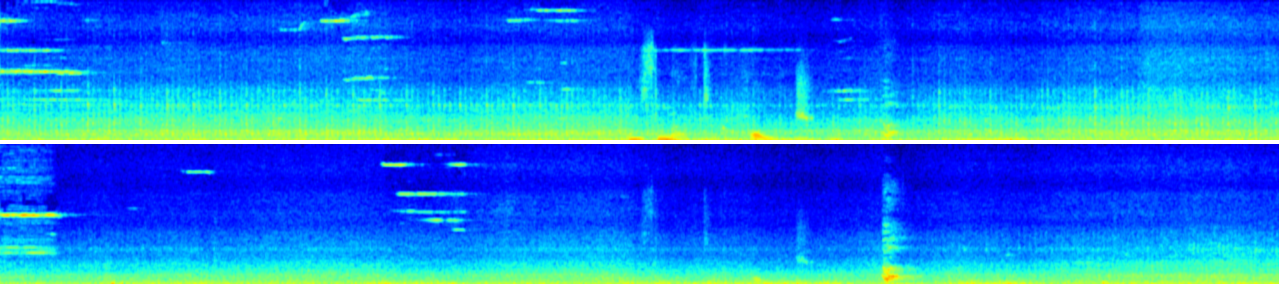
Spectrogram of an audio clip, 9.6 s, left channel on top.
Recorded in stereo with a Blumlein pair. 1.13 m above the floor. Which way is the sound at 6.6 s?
25° right.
